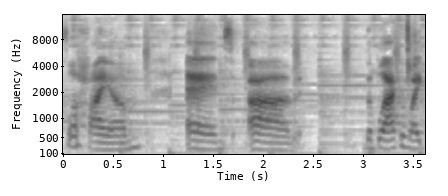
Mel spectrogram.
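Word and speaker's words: L'Chaim: But basically we thought the black and white cookie, which by the way, the booth was pronounced Lahayim. How we didn't get that, I have no idea. But it's pronounced Lahayim, and the black and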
